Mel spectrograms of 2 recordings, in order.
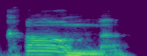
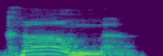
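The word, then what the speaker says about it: comb: un verbo no to come que es peinarse o el cepillo para peinar es un coma no se pronuncia esta vez tampoco vamos a continuar en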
